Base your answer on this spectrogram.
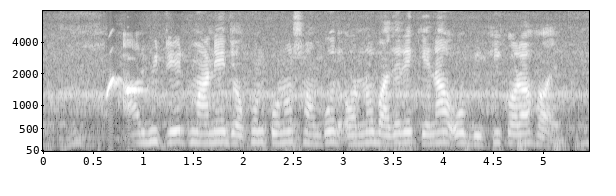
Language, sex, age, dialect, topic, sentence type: Bengali, male, 36-40, Standard Colloquial, banking, statement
